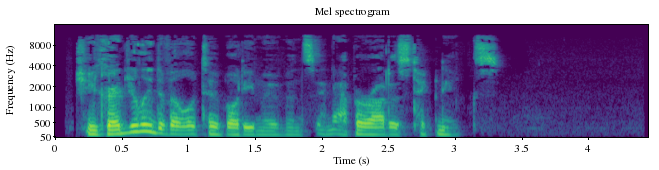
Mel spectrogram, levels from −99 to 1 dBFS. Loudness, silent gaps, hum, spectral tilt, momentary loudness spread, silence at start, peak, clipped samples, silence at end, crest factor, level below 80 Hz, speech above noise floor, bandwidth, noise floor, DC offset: -22 LUFS; none; none; -5 dB/octave; 13 LU; 0.15 s; -2 dBFS; under 0.1%; 1.15 s; 22 dB; -66 dBFS; 50 dB; 11.5 kHz; -71 dBFS; under 0.1%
